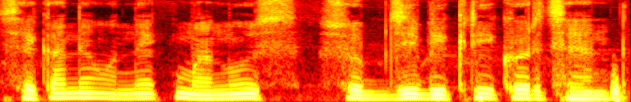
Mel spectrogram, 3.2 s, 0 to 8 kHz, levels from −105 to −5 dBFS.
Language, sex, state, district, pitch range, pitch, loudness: Bengali, male, Assam, Hailakandi, 120-135 Hz, 125 Hz, -15 LUFS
